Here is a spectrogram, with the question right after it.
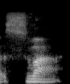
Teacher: I like to describe this as in between the V that we know and in between the W that we know. So again, it's going to sound a lot like the W with a slight V sound to it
